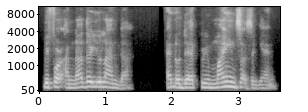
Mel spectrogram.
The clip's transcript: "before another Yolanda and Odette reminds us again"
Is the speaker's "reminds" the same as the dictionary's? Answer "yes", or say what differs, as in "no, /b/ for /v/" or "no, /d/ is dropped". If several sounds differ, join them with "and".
no, /s/ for /z/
